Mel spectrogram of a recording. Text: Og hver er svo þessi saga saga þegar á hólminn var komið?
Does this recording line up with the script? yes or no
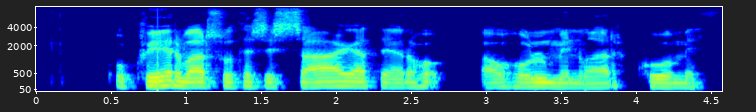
no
